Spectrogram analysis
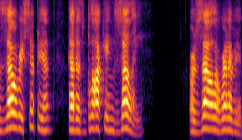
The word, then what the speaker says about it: Zelle: recipient that is blocking Zelly or Zelle or whatever you call it. Oh, Zelle rhymes with okay. Zelle rhymes with hell for a reason.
